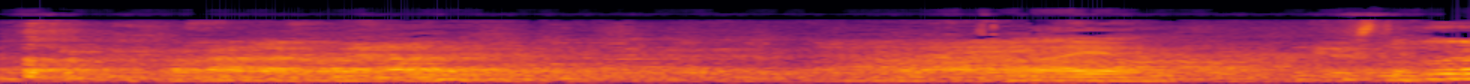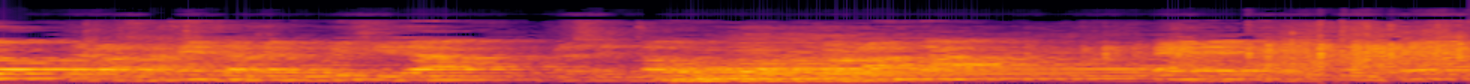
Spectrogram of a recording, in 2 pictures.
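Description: A man speaks into a microphone over loudspeakers in a large hall.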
